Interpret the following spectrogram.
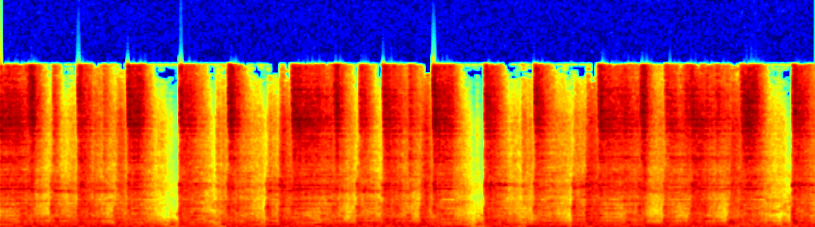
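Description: A live rock band playing a steady instrumental passage on drum kit, electric guitar, bass guitar and keyboard.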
